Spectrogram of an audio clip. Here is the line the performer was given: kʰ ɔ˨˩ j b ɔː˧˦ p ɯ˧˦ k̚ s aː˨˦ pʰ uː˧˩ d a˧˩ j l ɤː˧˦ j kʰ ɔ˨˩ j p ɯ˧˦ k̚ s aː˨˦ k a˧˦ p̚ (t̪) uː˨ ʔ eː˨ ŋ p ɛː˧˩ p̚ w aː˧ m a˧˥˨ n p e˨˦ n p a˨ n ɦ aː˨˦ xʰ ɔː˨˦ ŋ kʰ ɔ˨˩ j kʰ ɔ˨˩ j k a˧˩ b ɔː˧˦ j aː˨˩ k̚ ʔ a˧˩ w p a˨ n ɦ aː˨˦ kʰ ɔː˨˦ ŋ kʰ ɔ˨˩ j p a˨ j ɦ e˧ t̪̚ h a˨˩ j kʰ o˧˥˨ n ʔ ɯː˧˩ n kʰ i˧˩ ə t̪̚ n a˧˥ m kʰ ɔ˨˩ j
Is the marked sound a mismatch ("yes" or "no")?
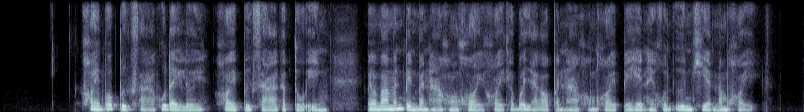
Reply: no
